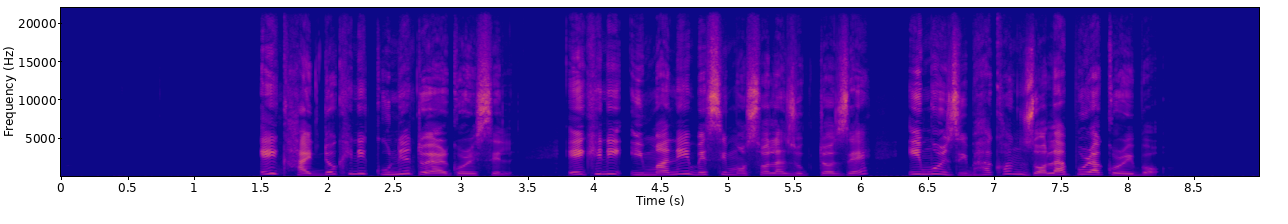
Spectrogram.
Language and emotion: Assamese, angry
